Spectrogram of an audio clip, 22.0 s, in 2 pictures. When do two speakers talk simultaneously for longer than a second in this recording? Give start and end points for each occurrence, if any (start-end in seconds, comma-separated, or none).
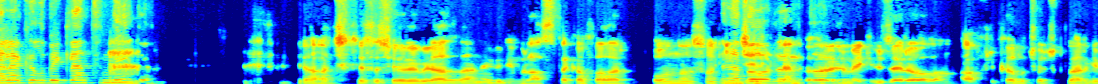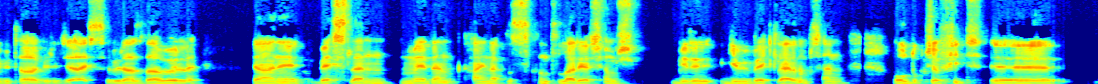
7.2-8.6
